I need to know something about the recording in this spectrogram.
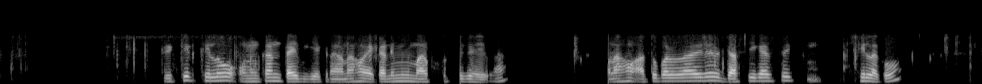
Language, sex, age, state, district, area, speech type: Santali, male, 18-30, West Bengal, Bankura, rural, conversation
